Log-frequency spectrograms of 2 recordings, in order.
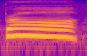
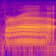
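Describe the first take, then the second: First: It sounds surprised. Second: It sounds disappointed.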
